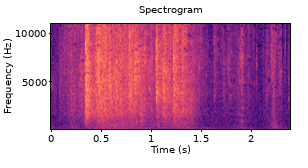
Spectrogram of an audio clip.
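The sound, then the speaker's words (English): A heavy elevator door slides open with a broad, hissing scrape lasting about a second, then fades into softer mechanical rattles and a faint clunk. No voices are present. “We need to try to pry this door open or something.”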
